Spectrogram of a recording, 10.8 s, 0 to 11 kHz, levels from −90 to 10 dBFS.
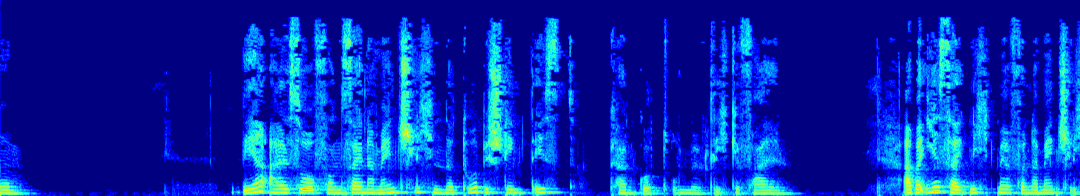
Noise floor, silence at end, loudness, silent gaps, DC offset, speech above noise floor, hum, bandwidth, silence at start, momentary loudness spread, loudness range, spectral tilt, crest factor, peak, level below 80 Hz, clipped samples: -78 dBFS; 0 s; -31 LUFS; 0.69-0.76 s, 0.83-0.89 s, 1.16-1.23 s; under 0.1%; 48 dB; none; 10.5 kHz; 0 s; 13 LU; 8 LU; -4.5 dB/octave; 22 dB; -10 dBFS; -66 dBFS; under 0.1%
